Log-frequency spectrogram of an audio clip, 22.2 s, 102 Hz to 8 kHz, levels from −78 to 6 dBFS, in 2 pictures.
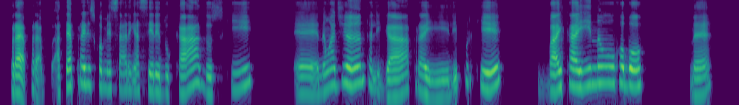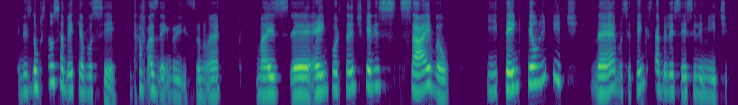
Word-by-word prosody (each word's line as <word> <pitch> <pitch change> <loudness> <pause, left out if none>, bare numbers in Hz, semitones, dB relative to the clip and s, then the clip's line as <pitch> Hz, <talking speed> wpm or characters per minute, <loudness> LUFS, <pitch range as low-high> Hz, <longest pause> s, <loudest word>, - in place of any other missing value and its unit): Pra - - +6
pra - - -8
até 225 +1 0
pra 255 +2 -6
eles 240 -1 +2
começarem 205 -3 -6
a - - -6
ser 185 -1 -3
educados 170 +1 -1
que, 225 +7 -6 0.6
eh, 170 -1 -2
não 185 +6 -5
adianta 245 +1 +3
ligar 150 +5 +1
pra 180 -3 -2
ele 145 -1 -3
porque 245 -5 +2 0.5
vai 190 +3 +4
cair 225 0 +4
no 255 +1 +1
robô, 240 -2 +5 0.7
né. 160 +5 -2 0.7
Eles 185 +1 -12
não 220 - +3
precisam 260 +5 -6
saber 225 -7 -4
que 190 - -12
é 175 - -1
você 175 0 -9 0.2
que 175 - -36
está 210 - -11
fazendo 185 -4 -6
isso, 145 +1 -12
não 155 - -12
é? 155 0 -5 0.5
Mas 165 0 0
é - - +7
é - - +6
importante 205 +3 -4
que - - +1
eles 230 +1 -2
saibam 190 -5 +2 0.6
que 190 +1 -12
tem 205 +2 +7
que - - -29
ter 250 0 +7
um 255 - +2
limite, 305 - -9 0.2
né, 170 +4 +2
você 180 - -15
tem 205 +4 -5
que - - -22
estabelecer 185 -5 -6
esse 165 +1 -10
limite. 155 -2 -10
200 Hz, 150 wpm, -23 LUFS, 170-235 Hz, 0.7 s, é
